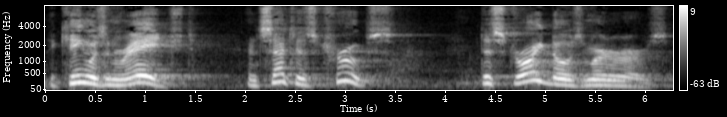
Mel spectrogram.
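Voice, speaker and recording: A man solemnly proclaiming scripture at a church service in a measured, declamatory way, with cathedral echo around his voice. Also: a little high, big pitch swings, a bit bright. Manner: measured, declamatory, with rising and falling cadence. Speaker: clergyman proclaiming the Gospel at Mass. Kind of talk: solemn liturgical scripture reading. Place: large reverberant church.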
